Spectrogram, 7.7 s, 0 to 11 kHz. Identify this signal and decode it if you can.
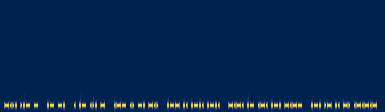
Morse code, heard as a keyed tone, about 46 wpm, 700 Hz. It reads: BUT AN EAST WIND WILL CARRY RAIN.
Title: Sentences from Top 1000 Words - Review Part 3 - 45wpm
